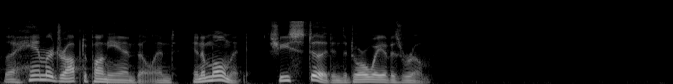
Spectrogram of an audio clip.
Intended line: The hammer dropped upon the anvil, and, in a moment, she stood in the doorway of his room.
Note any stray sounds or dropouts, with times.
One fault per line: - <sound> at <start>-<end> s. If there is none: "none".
none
